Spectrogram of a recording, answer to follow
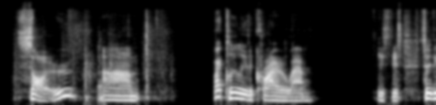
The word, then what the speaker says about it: cryo: So, 0x, FF, FF, FF, FF is not white, it is cryo. See, cryo. That feels wrong. That doesn't feel like that's how it's spelled.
